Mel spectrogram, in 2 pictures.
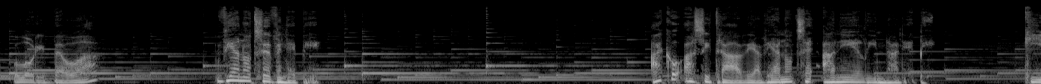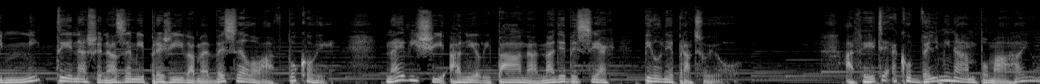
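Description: No technical faults are audible anywhere in this audio.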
